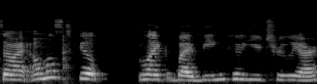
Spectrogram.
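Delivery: talking through hiccups. A tarot reader interprets cards for a viewer, hiccuping. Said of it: "sorry, I have hiccups".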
